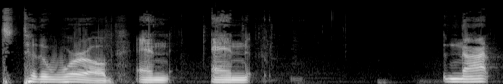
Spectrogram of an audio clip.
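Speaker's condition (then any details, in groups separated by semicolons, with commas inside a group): Stuttering; past voluntary stuttering, disclosure and open stuttering, later trying to work on overt stuttering; still stutters at times, still has a hard time at times; earlier stuttered openly without modification tools; repeated sounds, blocks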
